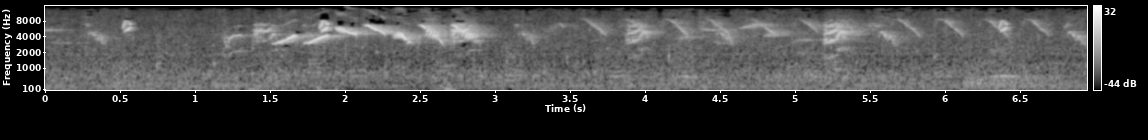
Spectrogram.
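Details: Double-collared seedeater tui tui zel zel style song for tutoring young birds: a loud burst of rapid, high slurred whistles, then a long series of fainter, evenly spaced down-slurred notes.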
